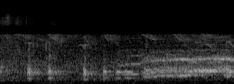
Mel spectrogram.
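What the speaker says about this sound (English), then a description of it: "this bird here started crowing" A rooster crows close by, a few short clucking bursts building into a sustained, rising crow toward the end, with no talking over it.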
